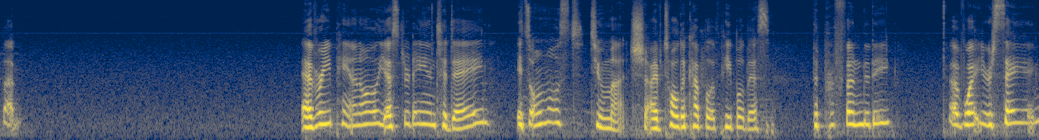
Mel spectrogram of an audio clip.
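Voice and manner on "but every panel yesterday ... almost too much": emotional voice welling up, tearful. A vendor speaking up to the panel from the audience, getting emotional. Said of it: "Sorry, I'm getting emotional".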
